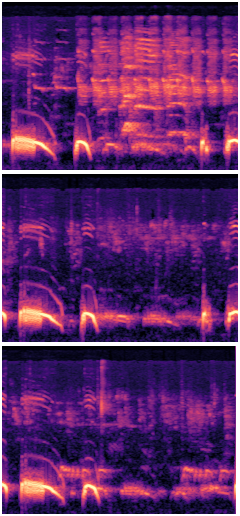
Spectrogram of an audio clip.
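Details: Male and female spotted doves in thổ kim cooing to draw in wild doves: rapid, closely packed phrases of short arched coos and long falling coos, with a burst of chattering from other birds early on.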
